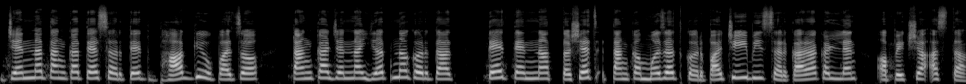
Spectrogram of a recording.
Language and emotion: Goan Konkani, neutral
